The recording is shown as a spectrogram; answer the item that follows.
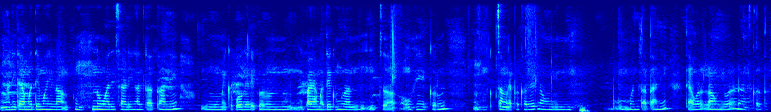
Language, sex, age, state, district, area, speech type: Marathi, female, 18-30, Maharashtra, Beed, rural, spontaneous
